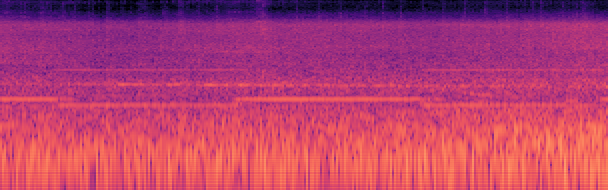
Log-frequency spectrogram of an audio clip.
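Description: Freight train passing through a level crossing: a steady rumble of the train. Over it, a held tone switches back and forth between two pitches every second or so.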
